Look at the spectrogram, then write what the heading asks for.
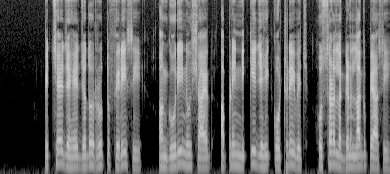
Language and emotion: Punjabi, neutral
